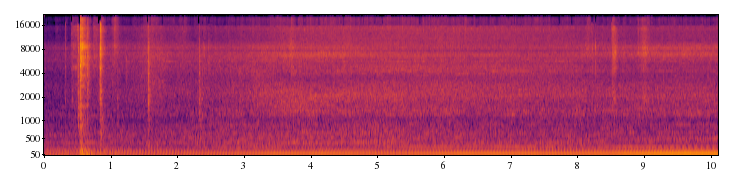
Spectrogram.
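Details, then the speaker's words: LPG-converted MWB Mercedes Sprinter, head gasket re-skimmed and sealed earlier, at cold start with the temperature low: after a brief click, a smooth, even low hum settles into a steady idle with no knocks. A healthy cold idle. "so let's do a cold start let's open the window so you can hear oh see the temperature is low and we'll keep it there for a bit just so you can see it starting up cold"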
